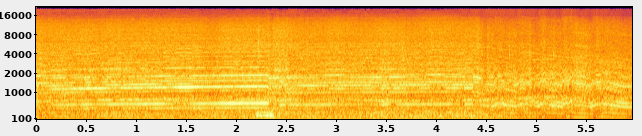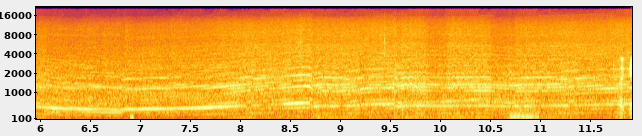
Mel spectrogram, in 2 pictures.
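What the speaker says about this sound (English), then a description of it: "I can hear that V10 behind us" A V10 engine of a chasing Formula 1 car in F1 2018 races close behind, a steady high-pitched harmonic whine rising and falling with revs, loud and continuous throughout.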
